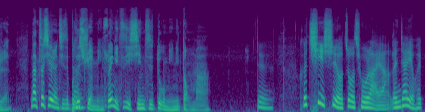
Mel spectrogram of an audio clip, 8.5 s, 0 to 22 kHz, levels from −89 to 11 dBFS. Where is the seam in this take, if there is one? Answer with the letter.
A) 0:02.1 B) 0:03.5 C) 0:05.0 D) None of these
D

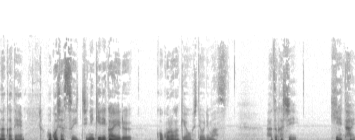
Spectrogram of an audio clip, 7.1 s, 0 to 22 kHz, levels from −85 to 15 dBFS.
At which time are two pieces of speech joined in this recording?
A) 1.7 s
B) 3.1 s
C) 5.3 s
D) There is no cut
C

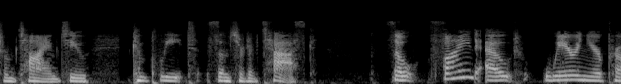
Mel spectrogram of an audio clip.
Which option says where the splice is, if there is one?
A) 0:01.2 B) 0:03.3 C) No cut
A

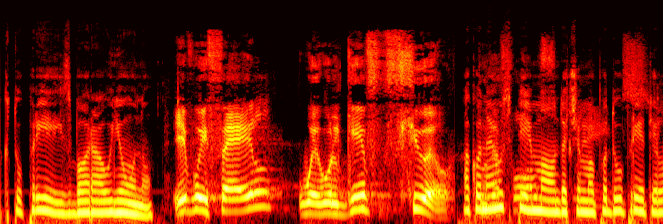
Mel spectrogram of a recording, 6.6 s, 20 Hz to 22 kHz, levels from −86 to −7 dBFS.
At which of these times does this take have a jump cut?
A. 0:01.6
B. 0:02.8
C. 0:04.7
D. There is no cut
B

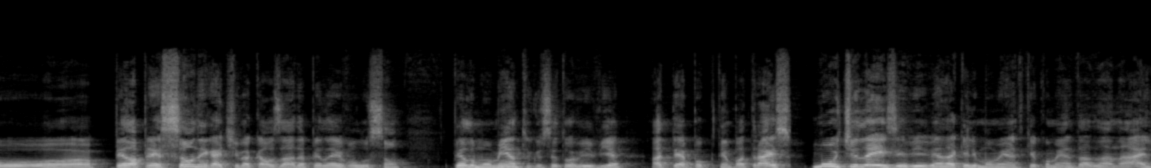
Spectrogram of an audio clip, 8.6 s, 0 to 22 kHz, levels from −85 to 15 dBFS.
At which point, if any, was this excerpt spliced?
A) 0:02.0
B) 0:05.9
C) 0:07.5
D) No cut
B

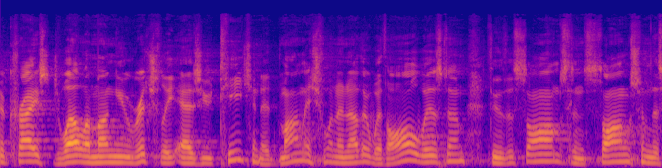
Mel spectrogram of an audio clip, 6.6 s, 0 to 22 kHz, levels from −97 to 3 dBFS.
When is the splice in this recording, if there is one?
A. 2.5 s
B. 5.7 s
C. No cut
B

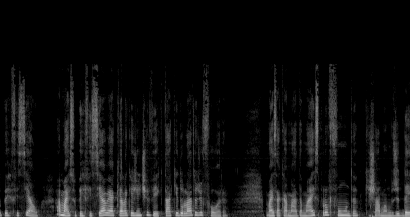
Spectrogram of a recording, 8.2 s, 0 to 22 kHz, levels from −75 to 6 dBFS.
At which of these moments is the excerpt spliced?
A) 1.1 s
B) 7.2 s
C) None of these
C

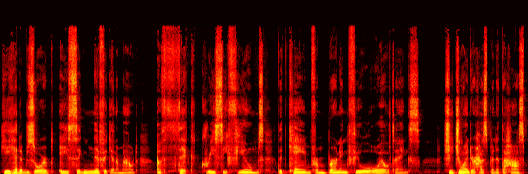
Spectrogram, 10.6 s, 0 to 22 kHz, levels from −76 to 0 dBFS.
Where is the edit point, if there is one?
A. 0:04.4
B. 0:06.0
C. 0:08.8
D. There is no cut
C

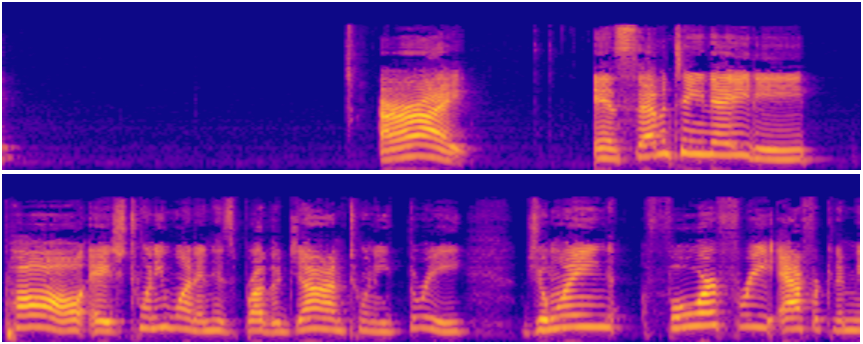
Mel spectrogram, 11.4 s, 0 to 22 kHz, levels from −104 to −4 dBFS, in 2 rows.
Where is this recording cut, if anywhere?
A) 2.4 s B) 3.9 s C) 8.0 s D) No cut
D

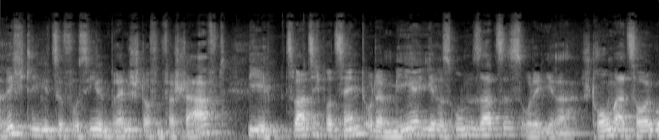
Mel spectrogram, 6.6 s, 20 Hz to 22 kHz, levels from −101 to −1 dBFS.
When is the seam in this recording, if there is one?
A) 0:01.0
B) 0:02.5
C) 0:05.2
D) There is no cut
B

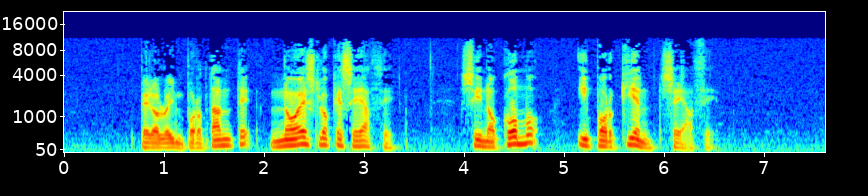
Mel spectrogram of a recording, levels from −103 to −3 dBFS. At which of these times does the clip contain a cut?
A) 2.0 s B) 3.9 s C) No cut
A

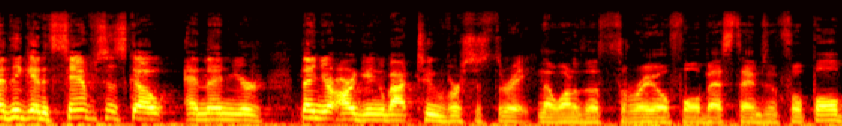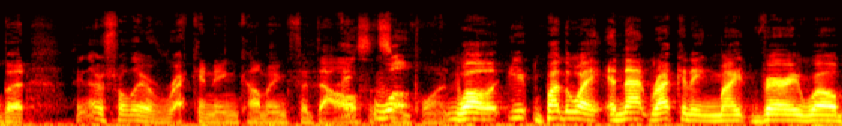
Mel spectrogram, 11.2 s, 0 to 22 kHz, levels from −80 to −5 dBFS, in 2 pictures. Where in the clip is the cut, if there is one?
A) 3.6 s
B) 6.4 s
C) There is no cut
A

